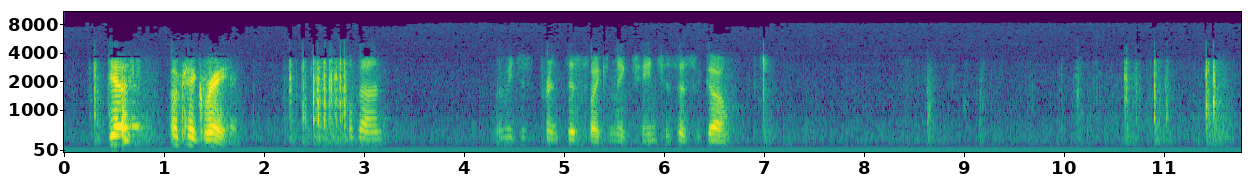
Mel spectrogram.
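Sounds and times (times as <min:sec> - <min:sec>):
low steady hum: 0:00.0 - 0:11.7
speech: 0:00.4 - 0:01.8, 0:02.9 - 0:03.3, 0:04.3 - 0:06.8
person typing on keyboard during a meeting: 0:02.2 - 0:02.9, 0:10.0 - 0:11.7.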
